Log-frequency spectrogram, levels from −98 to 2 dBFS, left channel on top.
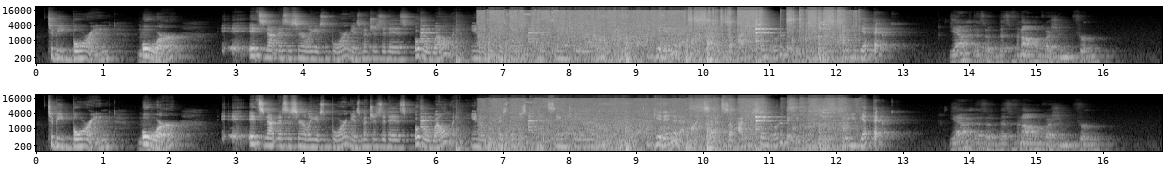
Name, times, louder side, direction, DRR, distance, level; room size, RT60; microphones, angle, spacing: voice 1, 0.2-1.3 1.6-2.4 2.9-8.5 9.2-12.7, right 4 dB, 25° right, 7 dB, 0.5 m, -30 dB
voice 2, 1.5-1.8 6.8-7.1 13.7-15.8, left 1 dB, 80° left, -2 dB, 2.1 m, -37 dB
sound 1, 5.8-6.5 7.4-9.2 9.6-11.2 11.6-12.7, equal, 5° right, 1.6 m, -27 dB
sound 2, 6.6-10.9 11.2-12.4, left 5 dB, 60° left, 1.1 m, -24 dB
10.5 x 5.4 x 2.7 m, 0.90 s
head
